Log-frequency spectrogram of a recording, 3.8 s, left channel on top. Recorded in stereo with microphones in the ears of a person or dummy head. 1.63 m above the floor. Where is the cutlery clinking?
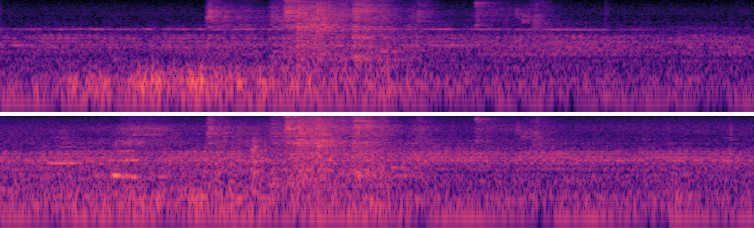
5° right (ahead or behind), 2.5 m.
